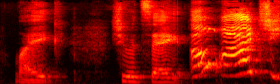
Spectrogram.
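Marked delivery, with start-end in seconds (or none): 1.9-2.8 very high-pitched outburst. Showing viewers how the sitcom character sounded: Edith Bunker voice. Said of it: "she had this voice".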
